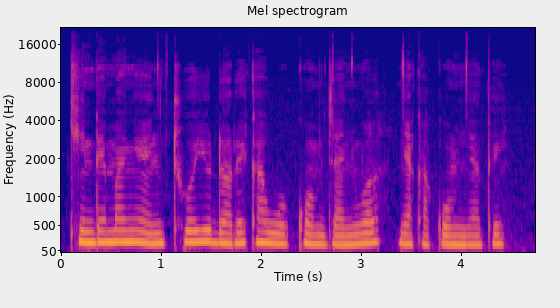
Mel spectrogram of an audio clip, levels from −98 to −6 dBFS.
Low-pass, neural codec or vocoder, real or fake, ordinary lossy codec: 19.8 kHz; none; real; Opus, 64 kbps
